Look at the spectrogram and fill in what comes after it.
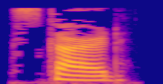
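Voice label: "scarred", British English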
